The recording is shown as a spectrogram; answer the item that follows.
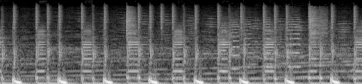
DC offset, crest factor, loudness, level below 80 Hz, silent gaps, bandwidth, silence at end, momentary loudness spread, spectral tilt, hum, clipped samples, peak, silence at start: under 0.1%; 10 dB; -12 LUFS; -16 dBFS; none; 18 kHz; 0 s; 2 LU; -5 dB/octave; none; 1%; 0 dBFS; 0 s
